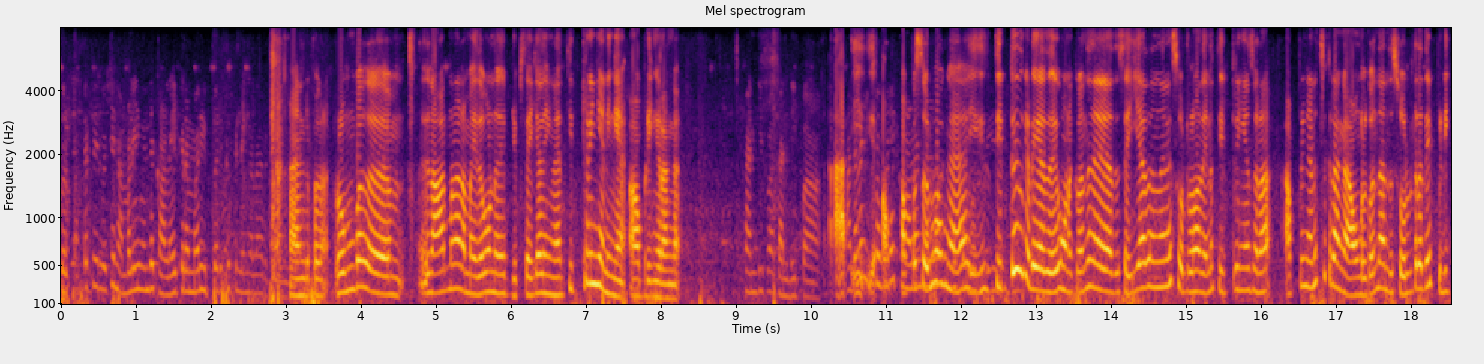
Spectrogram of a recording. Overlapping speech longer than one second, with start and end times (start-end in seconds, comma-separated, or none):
none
